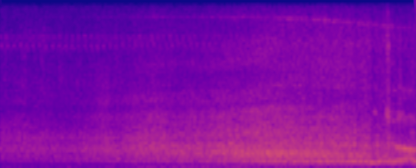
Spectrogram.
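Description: A pickup truck towing a boat trailer drives slowly up close. Its engine and tyre noise grow steadily louder over the first three seconds and then hold.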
